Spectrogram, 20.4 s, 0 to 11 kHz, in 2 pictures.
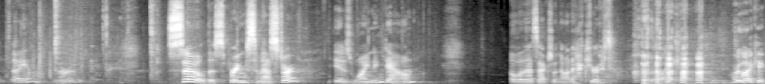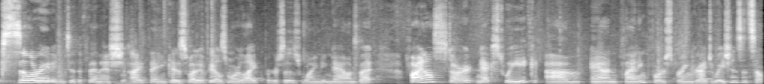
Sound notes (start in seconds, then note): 8.5 trustee laughing; 8.5 group chuckles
